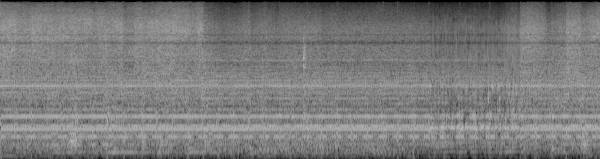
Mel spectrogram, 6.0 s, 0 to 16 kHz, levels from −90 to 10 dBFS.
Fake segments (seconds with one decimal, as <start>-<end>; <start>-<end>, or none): 4.3-5.2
